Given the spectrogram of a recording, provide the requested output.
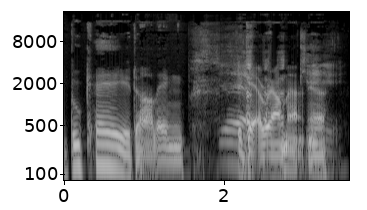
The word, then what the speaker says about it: Bucket: called har bucket but she pronounces her surname bouquet darling get around that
